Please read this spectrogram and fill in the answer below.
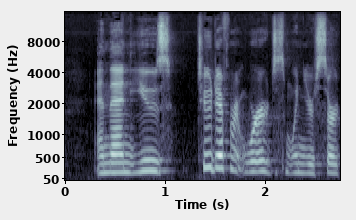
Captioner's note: none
